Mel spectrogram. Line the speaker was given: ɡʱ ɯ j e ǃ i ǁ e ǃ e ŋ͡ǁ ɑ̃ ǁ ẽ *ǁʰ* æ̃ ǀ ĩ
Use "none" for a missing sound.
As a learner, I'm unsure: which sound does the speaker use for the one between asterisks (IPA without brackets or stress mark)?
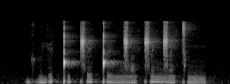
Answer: ŋ͡ǁ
